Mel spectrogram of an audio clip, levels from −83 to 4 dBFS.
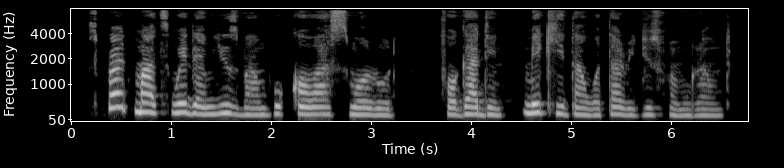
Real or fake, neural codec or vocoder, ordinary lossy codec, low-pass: fake; codec, 16 kHz, 16 kbps, FreqCodec, larger model; none; none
